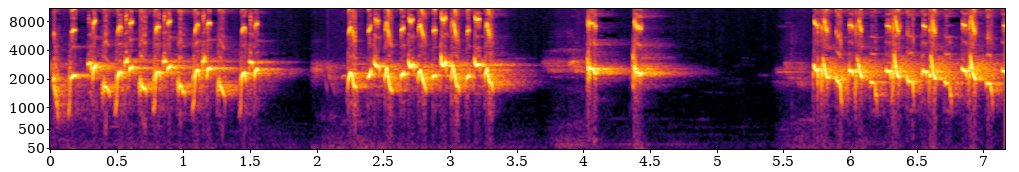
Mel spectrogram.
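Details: Yellow-vented bulbul in long ropel song, played to provoke other bulbuls into answering: three fluid bursts of rapid, gurgling whistled notes with brief silent gaps and two lone sharp chirps between them.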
